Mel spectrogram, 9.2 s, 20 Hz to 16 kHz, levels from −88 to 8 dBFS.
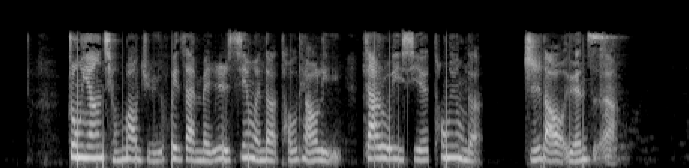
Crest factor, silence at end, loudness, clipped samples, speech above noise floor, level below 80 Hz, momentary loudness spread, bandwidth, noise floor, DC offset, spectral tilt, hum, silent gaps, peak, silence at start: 18 dB; 0.95 s; -18 LUFS; under 0.1%; 66 dB; -52 dBFS; 12 LU; 8 kHz; -84 dBFS; under 0.1%; -3 dB/octave; none; none; -2 dBFS; 0.9 s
